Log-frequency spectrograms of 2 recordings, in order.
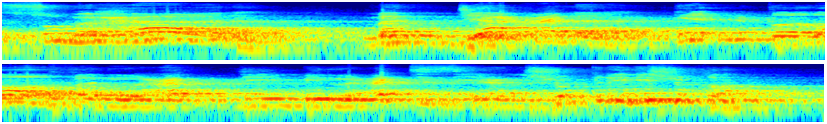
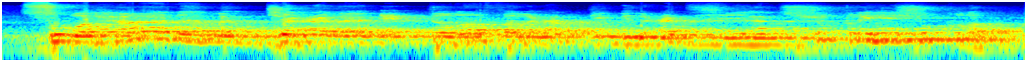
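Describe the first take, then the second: First: The sentence is spoken at a slower pace. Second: The sentence is spoken at a quicker pace.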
